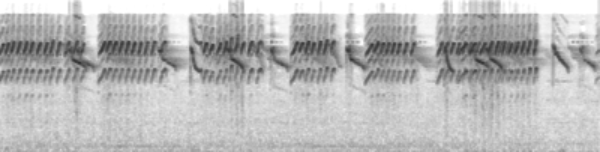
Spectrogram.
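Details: A wild Japanese white-eye pours out high, fast trilled phrases of about a second each, separated by short breaks and studded with quick falling whistles, as a lure and master song.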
